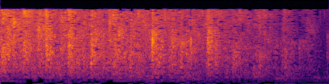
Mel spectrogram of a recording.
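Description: A crowd applauds steadily, a dense, even patter of many hands clapping at once that holds its level for a few seconds before easing off slightly at the end, with no voices.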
